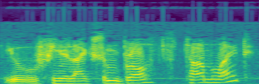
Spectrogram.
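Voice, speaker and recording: Gentle, soothing gentleman benefactor. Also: mid-range voice, animated, slow, exaggerated voice. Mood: gentle, wondering. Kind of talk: radio drama acting. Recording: dull lo-fi radio recording, faint noise.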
